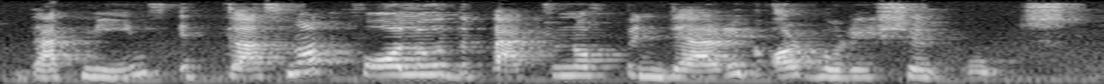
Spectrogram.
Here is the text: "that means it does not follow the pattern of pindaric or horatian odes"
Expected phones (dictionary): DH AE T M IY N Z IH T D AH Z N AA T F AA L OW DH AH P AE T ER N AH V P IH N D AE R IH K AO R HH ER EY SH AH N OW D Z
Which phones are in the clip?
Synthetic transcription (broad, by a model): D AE T M IY N Z IH T D AH Z N AA T F AA L OW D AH P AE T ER N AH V P IH N D AE R IH K AO R HH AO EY SH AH N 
